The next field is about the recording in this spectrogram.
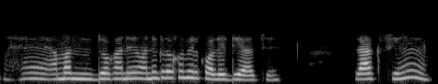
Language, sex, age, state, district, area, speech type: Bengali, female, 45-60, West Bengal, Dakshin Dinajpur, urban, conversation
